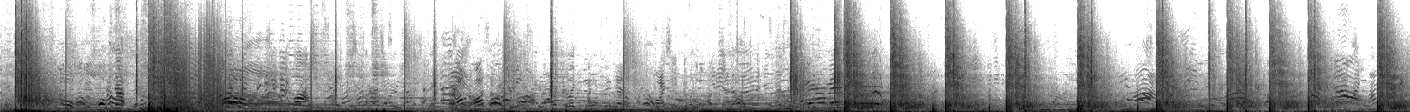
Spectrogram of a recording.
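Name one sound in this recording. Rockets whistle and hiss as they shoot upward.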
